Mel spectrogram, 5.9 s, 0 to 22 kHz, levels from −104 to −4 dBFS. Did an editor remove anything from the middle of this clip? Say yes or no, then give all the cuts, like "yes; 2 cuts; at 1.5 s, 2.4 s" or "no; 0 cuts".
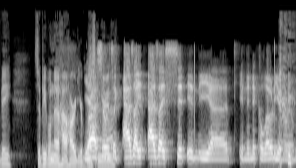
no; 0 cuts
